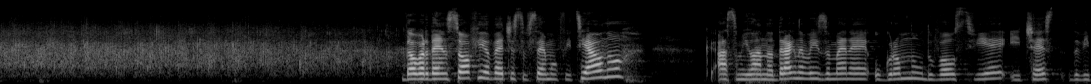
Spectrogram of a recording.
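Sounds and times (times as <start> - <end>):
audience applause: 0.0 - 4.1
speech: 4.0 - 6.5, 7.1 - 10.9.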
